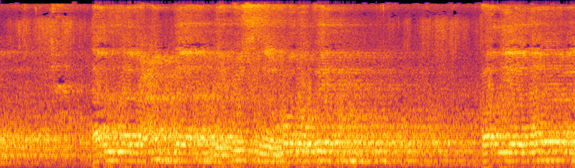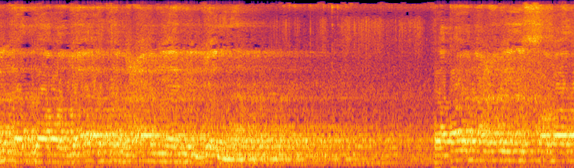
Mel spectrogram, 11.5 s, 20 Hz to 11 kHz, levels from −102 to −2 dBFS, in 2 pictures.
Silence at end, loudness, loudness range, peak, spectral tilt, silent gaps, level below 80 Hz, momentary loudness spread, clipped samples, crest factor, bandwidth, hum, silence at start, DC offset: 0 s; -6 LUFS; 3 LU; 0 dBFS; -3.5 dB/octave; none; -36 dBFS; 8 LU; 3%; 6 dB; 11 kHz; none; 0 s; under 0.1%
